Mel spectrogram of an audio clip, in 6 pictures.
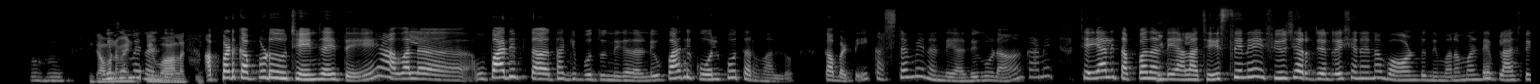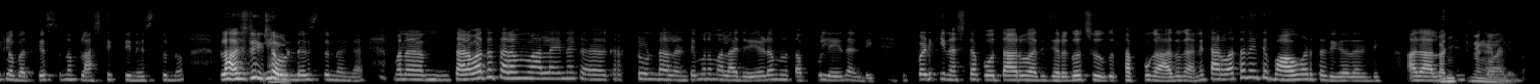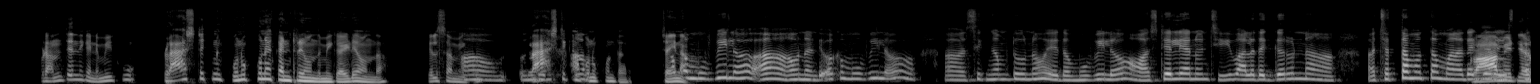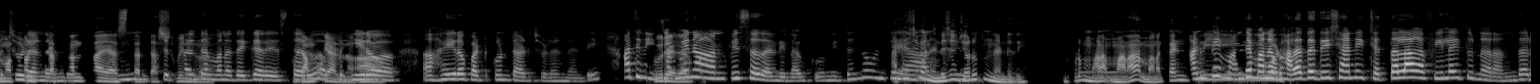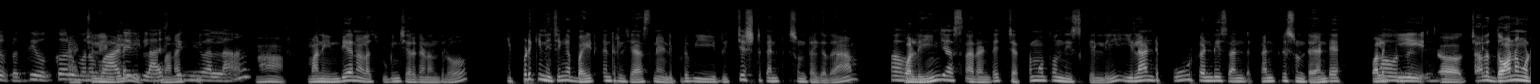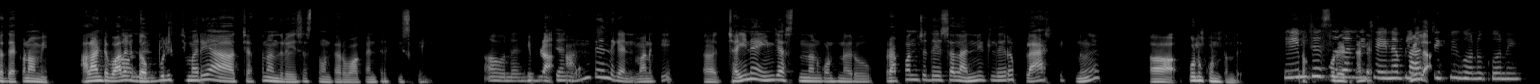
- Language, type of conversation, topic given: Telugu, podcast, ప్లాస్టిక్ తగ్గించడానికి రోజువారీ ఎలాంటి మార్పులు చేయవచ్చు?
- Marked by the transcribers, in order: in English: "చేంజ్"; other background noise; in English: "ఫ్యూచర్ జనరేషన్"; unintelligible speech; in English: "ప్లాస్టిక్‌లో"; in English: "ప్లాస్టిక్"; laughing while speaking: "ప్లాస్టిక్‌లో ఉండేస్తున్నాం గానీ"; in English: "ప్లాస్టిక్‌లో"; in English: "క కరెక్ట్"; "ఖచ్ఛితంగానండి" said as "ఖంచ్చితంగానండి"; in English: "ప్లాస్టిక్‌ని"; in English: "కంట్రీ"; in English: "ఐడియా"; in English: "ప్లాస్టిక్‌ని"; in English: "మూవీ‌లో"; in English: "మూవీ‌లో"; in English: "మూవీ‌లో"; in English: "రామెటీరియల్"; laughing while speaking: "చూడండండి. హ్మ్. చెత్త అంటే మన … నిజమేనా అనిపిస్తదండి నాకు"; in English: "డస్ట్‌బిన్‌లో. డంప్ యార్డ్‌లో"; in English: "హీరో"; in English: "హీరో"; unintelligible speech; unintelligible speech; in English: "కంట్రీ‌లో"; drawn out: "కంట్రీ‌లో"; in English: "ఫీల్"; in English: "యాక్చువల్లి"; in English: "ప్లాస్టిక్‌ని"; other noise; in English: "రిచెస్ట్ కంట్రీస్"; in English: "పూర్"; in English: "కంట్రీస్"; tapping; in English: "ఎకనమీ"; in English: "కంట్రీ‌కి"; in English: "ప్లాస్టిక్‌ని"; in English: "రేట్‌కి"; in English: "ప్లాస్టిక్‌ని"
